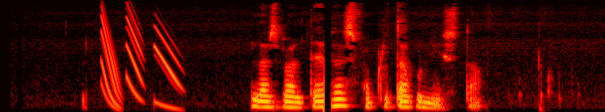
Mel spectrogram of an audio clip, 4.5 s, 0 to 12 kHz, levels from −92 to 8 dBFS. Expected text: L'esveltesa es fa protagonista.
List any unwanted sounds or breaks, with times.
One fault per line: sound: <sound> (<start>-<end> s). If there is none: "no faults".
sound: chirp (0.8-1.4 s)
sound: dropout (2.4-2.5 s)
